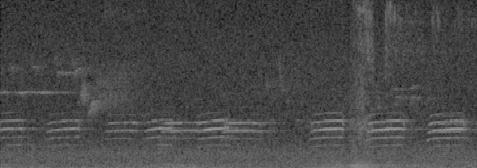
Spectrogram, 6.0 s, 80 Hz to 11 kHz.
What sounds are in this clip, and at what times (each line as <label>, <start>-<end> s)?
Spotted Towhee song, 0-2 s
warbler song, 0-2 s
Red-breasted Nuthatch song, 0-6 s
bird wingbeats, 4-6 s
